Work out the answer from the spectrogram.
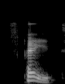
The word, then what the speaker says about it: spate: spate, 발음에 유의하셔야 되겠는데요. A는 A로 이중모음이 되겠고요. 마지막에 A는 다른 것과 마찬가지로 발음하지 않겠습니다.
